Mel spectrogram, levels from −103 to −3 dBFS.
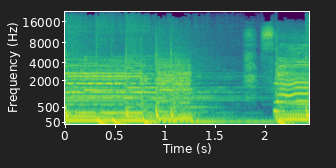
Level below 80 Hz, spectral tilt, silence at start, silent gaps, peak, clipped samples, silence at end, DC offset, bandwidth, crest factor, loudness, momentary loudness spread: -20 dBFS; -4.5 dB/octave; 0 s; none; 0 dBFS; under 0.1%; 0 s; under 0.1%; over 20 kHz; 10 dB; -10 LUFS; 15 LU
